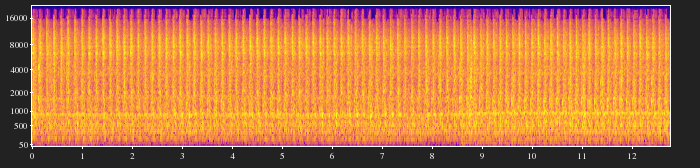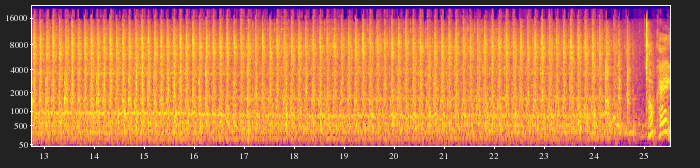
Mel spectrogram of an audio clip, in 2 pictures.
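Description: An embroidery machine stitches a simple design held in a magnetic hoop, a steady rapid mechanical chatter that runs unbroken and close for the whole stretch, then stops abruptly with a few clicks at the end.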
